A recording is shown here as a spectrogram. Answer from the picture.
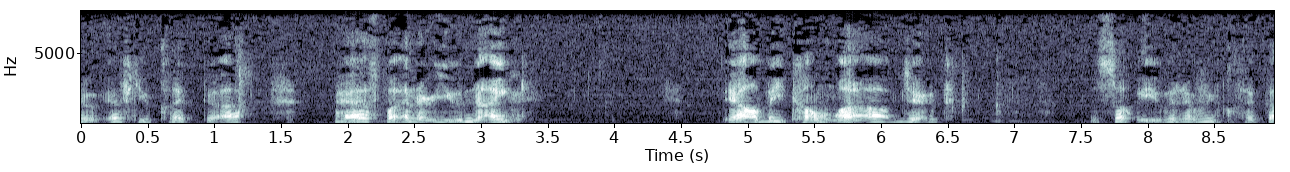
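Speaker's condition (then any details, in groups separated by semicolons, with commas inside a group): Cerebellar ataxia from brain tumour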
